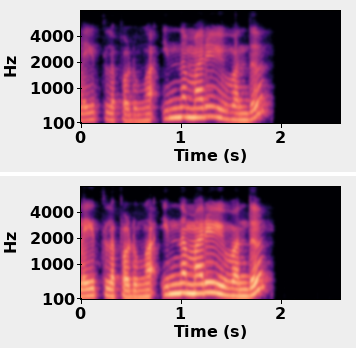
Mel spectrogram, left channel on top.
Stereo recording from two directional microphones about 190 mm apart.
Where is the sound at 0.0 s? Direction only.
40° right (ahead or behind).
